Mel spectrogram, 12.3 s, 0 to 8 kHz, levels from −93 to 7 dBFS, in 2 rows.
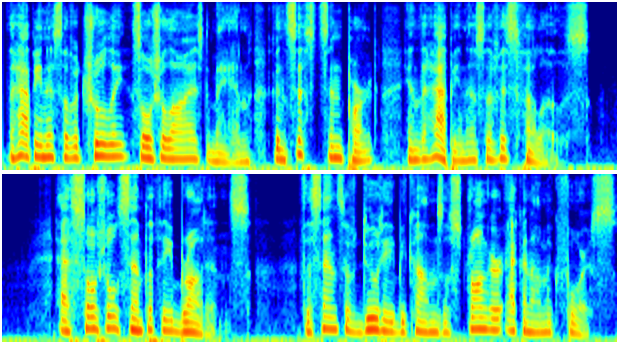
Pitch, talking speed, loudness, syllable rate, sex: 135 Hz, 140 wpm, -20 LUFS, 5.0 syllables/s, male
